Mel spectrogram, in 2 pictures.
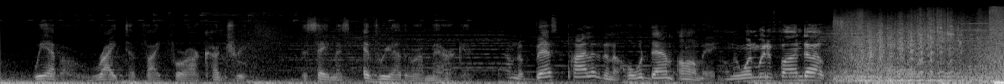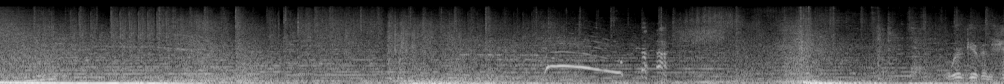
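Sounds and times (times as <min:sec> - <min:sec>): dramatic music: 0:07.8 - 0:20.0
heavy hit: 0:08.3 - 0:15.3
machine-gun fire: 0:08.4 - 0:15.1
deep boom: 0:09.8 - 0:12.5.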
